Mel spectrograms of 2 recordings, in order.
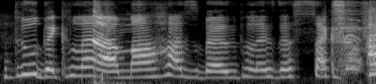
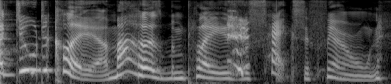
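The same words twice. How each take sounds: First: Slow mock Southern belle accent. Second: Slow mock Southern belle accent, a bit louder. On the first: Friend demonstrating Hillary as a Southern belle, slow. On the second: Copying her friend's Southern belle line, slow. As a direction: drawl it back like a Southern belle. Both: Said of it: "cette fille qui vient du Sud".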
